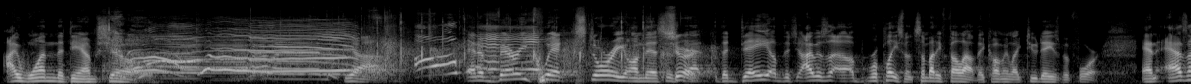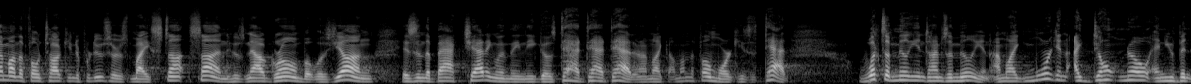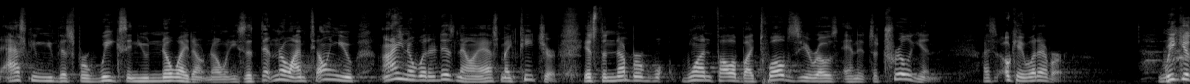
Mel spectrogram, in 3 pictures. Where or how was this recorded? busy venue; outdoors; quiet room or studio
busy venue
